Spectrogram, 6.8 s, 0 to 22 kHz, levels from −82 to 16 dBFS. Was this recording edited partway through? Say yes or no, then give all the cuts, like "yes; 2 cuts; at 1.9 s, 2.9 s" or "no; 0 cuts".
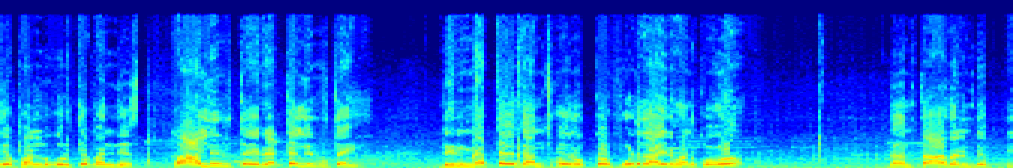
yes; 1 cut; at 1.0 s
